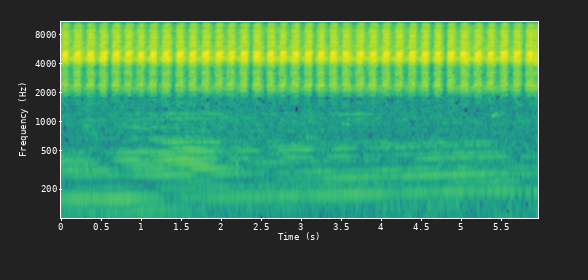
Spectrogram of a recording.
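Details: Summer cricket in the Tuscan countryside of central Italy, its high, rapid chirps pulsing evenly at roughly three per second without pause, over a quiet low background rumble.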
